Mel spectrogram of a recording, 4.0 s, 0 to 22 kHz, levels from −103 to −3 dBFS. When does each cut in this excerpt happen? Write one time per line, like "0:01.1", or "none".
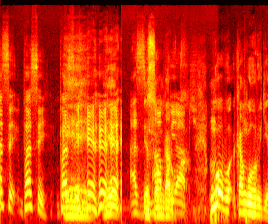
0:01.8

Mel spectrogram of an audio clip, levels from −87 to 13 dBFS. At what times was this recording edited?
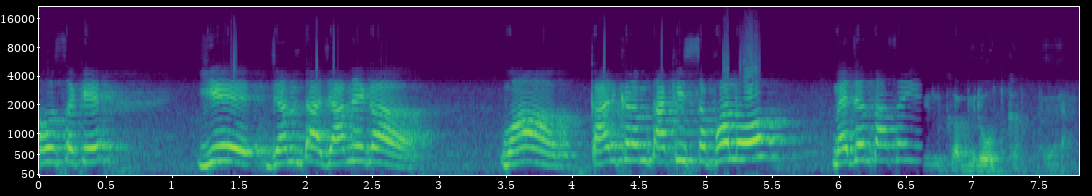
0:06.4

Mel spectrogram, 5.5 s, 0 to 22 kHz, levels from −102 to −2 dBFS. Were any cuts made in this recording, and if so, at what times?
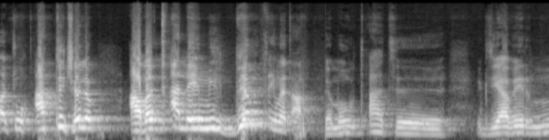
0:03.2

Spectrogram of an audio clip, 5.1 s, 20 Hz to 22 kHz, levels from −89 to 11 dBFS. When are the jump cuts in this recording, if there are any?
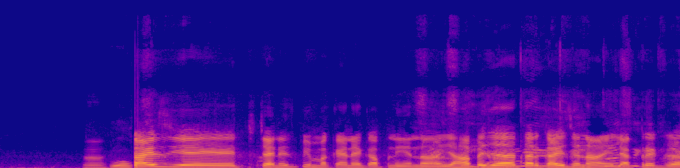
0:01.0

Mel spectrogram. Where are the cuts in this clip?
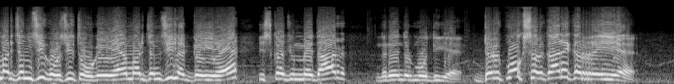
0:04.7

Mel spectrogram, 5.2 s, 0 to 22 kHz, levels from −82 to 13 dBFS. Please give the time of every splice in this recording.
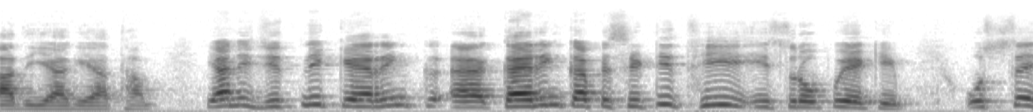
none

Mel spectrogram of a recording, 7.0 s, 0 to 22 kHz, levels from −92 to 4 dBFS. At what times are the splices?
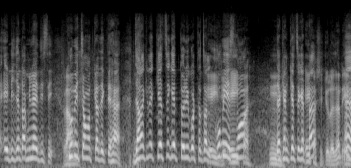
none

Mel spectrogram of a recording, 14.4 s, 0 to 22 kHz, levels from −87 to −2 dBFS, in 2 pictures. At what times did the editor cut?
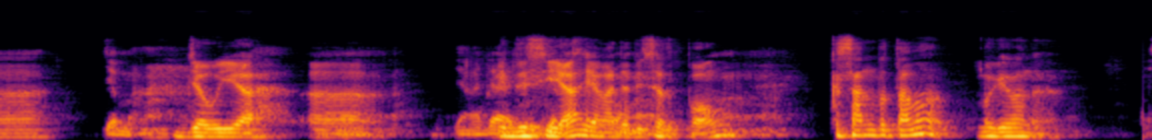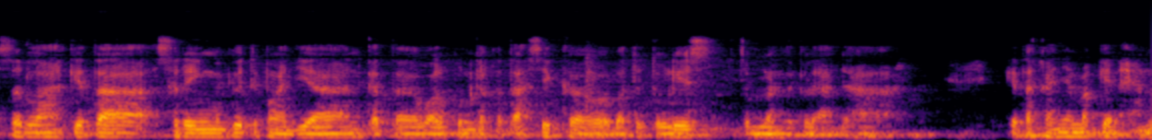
0:07.1

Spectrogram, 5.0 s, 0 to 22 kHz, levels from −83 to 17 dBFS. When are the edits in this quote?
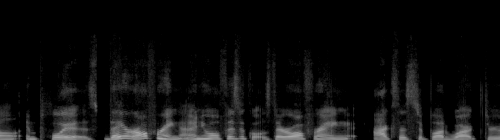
0:00.9

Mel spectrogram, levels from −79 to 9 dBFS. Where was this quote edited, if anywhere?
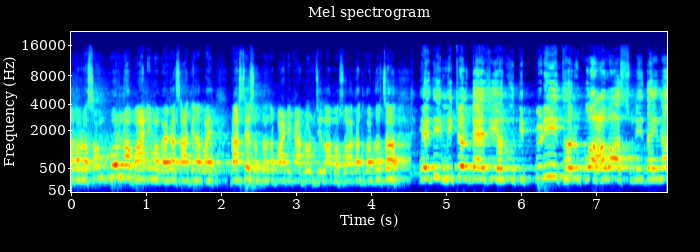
0:04.5

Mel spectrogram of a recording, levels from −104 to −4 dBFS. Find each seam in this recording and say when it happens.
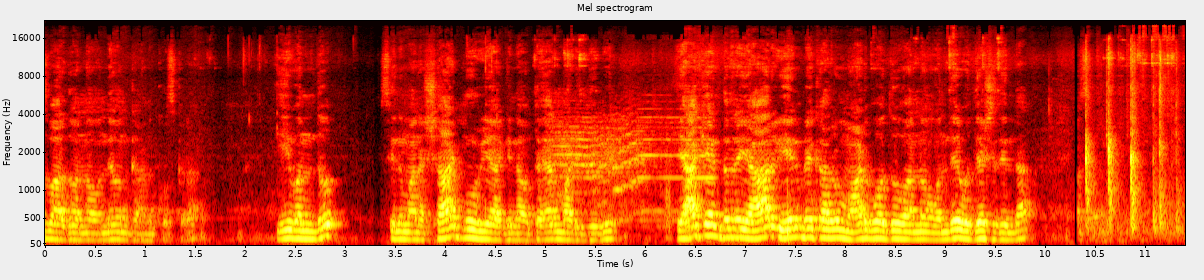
0:10.3

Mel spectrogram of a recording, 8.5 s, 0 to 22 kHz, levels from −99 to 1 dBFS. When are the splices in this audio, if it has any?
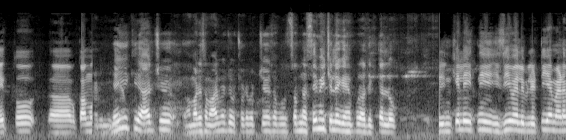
0:01.4
0:06.6

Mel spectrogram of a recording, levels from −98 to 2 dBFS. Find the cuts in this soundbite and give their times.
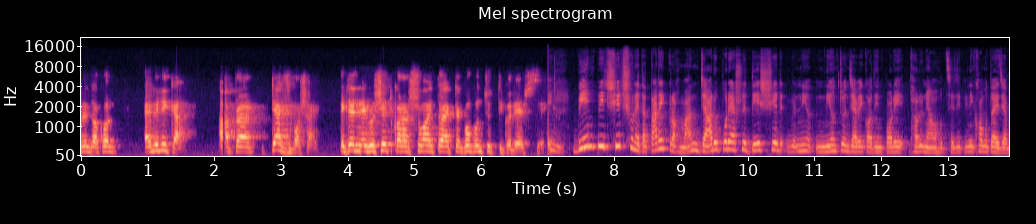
0:07.1

